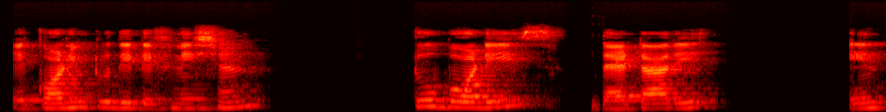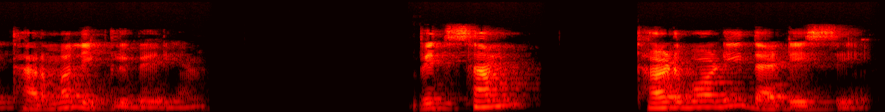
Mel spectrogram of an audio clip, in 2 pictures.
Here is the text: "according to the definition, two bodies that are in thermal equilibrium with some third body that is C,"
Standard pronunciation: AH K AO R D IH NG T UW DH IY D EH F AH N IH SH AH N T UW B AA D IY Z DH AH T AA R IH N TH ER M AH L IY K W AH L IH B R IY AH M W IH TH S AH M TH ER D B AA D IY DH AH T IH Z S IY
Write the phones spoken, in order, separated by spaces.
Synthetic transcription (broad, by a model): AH K AO R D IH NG T UW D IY D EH F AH N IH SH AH N T UW B AA D IY Z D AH T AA R IH N T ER M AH L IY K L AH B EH R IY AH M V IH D S AH M T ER D B AA D IY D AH T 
